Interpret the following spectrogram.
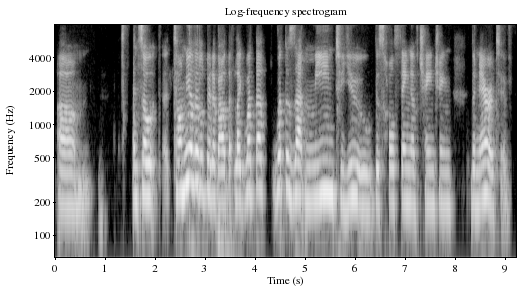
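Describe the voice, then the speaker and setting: A woman's voice: mid-range voice, fairly even intonation, measured pace. A woman hosting an interview, asking questions in a casual, tentative way. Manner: casual, tentative, many fillers. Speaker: interview host. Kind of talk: conversational interview.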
